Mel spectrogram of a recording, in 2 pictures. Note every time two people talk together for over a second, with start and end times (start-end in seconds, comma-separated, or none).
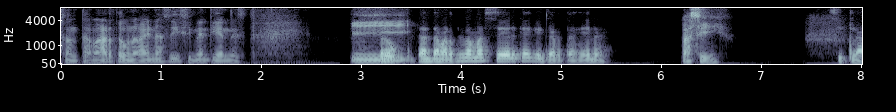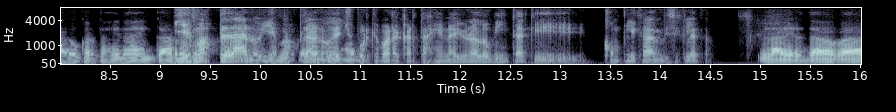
9.1-11.0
